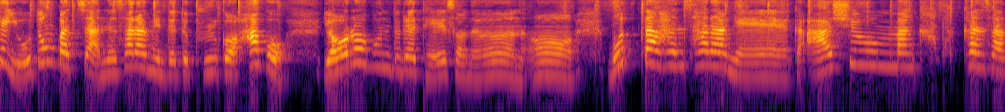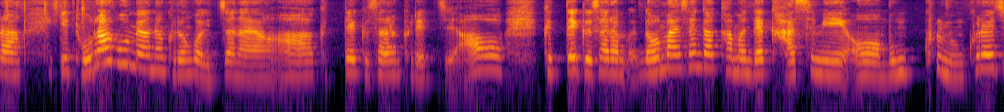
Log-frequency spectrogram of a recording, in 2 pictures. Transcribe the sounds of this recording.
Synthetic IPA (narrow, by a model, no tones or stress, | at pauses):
ejodoŋbat̚t͡ɕ͈ianːɯnsʰaɾaminde̞dopuɭɡʌhaɡo | jʌɾʌbundɯɾe̞te̞ɦesʰʌnɯnʌmot̚t͈aɦansʰaɾaŋe̞k͈a̰ʔaɕʰummankʰḁdʰḁkʰansʰaɾaŋiɡe̞toɾabomjʌnɯnkɯɾʌnɡʌit̚t͡ɕ͈anajoa̰kɯt͈e̞kɯsʰaɾamkɯɾe̞t̚t͡ɕ͈ḭʌ̰kɯt͈e̞kɯsʰaɾamnʌmansʰe̞ŋɡakʰamjʌnːe̞kasʰɯmiʌmuŋkʰɯɭmuŋkʰɯɾed͡ʑ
